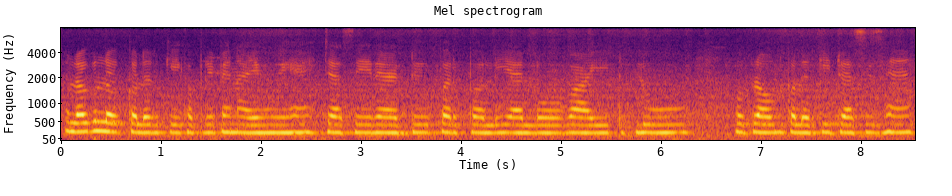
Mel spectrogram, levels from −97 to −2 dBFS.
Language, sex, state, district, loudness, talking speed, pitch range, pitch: Hindi, male, Punjab, Pathankot, -16 LUFS, 140 wpm, 205-215 Hz, 210 Hz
